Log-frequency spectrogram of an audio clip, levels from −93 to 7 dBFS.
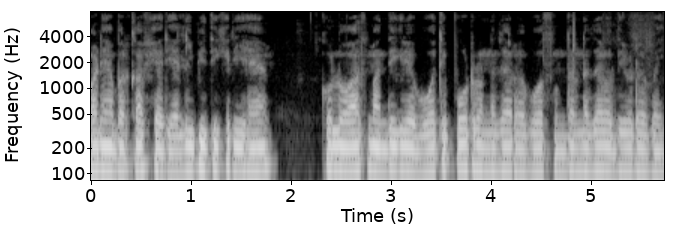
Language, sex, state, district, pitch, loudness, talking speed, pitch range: Rajasthani, male, Rajasthan, Nagaur, 105 Hz, -17 LUFS, 240 wpm, 100-105 Hz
